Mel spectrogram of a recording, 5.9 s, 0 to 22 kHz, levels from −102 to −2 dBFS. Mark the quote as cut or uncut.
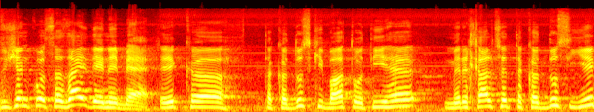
cut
